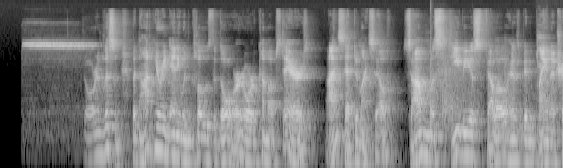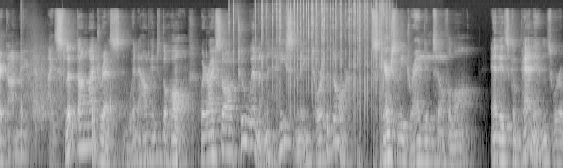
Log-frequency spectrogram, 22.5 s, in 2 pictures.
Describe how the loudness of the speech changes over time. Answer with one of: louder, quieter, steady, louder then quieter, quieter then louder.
steady.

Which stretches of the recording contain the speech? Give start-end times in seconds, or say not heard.
1.7-22.4.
